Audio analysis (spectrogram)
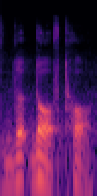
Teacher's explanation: В мигрельском происходит оглушение в «тхо», из «до» в «тхо».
